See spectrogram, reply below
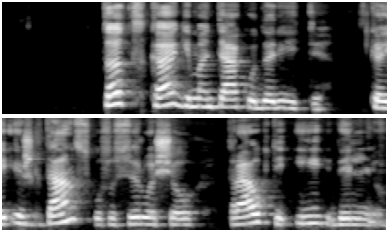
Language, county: Lithuanian, Marijampolė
